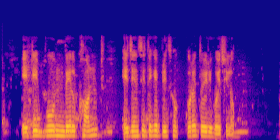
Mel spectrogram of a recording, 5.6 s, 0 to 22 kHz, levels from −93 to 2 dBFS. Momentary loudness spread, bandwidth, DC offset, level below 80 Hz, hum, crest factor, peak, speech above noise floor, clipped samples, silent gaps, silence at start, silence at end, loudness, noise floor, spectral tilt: 12 LU; 7.8 kHz; under 0.1%; -50 dBFS; none; 16 dB; -2 dBFS; 54 dB; under 0.1%; none; 0.05 s; 0.65 s; -16 LUFS; -70 dBFS; -6.5 dB/octave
